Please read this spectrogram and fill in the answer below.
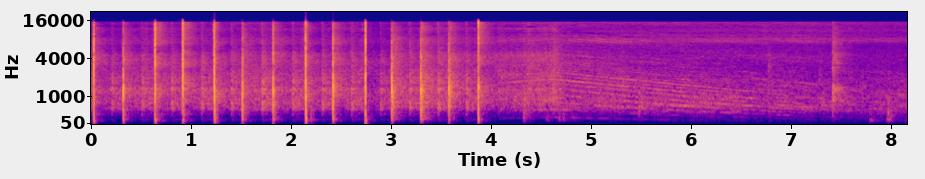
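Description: Nerf dart blaster worked rapidly, a run of sharp clacks about three a second for some four seconds. Then a falling whine fades away over the next few seconds.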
